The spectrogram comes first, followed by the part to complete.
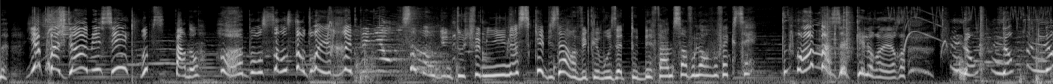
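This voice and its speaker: A woman voicing a tiny, excitable, chattering demon girl in a cartoon fan dub. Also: very high voice. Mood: cheerful, curious. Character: tiny hyperactive cheerful girlish demon, fussy about mess.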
